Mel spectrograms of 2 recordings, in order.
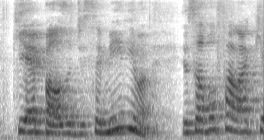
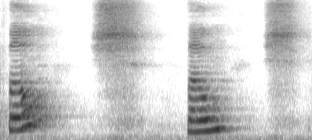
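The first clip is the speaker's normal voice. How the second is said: spoken rhythm with shush; slower than usual. Shown as a demonstration. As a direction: say pão, then hush the rest. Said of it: "eu tô falando sh".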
